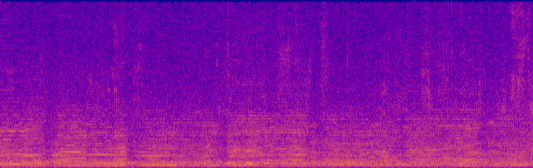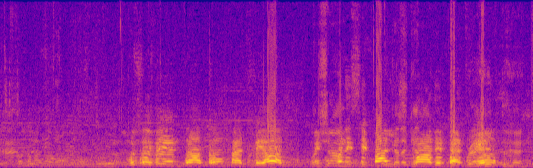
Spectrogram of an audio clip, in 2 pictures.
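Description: A crowd chants and shouts outdoors.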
